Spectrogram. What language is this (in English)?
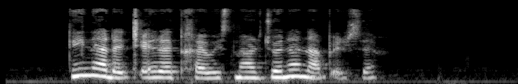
Georgian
